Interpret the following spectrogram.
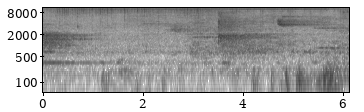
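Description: Quiet church room tone: a held low note fades out about a second in, followed by faint background noise with a few soft low thumps.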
